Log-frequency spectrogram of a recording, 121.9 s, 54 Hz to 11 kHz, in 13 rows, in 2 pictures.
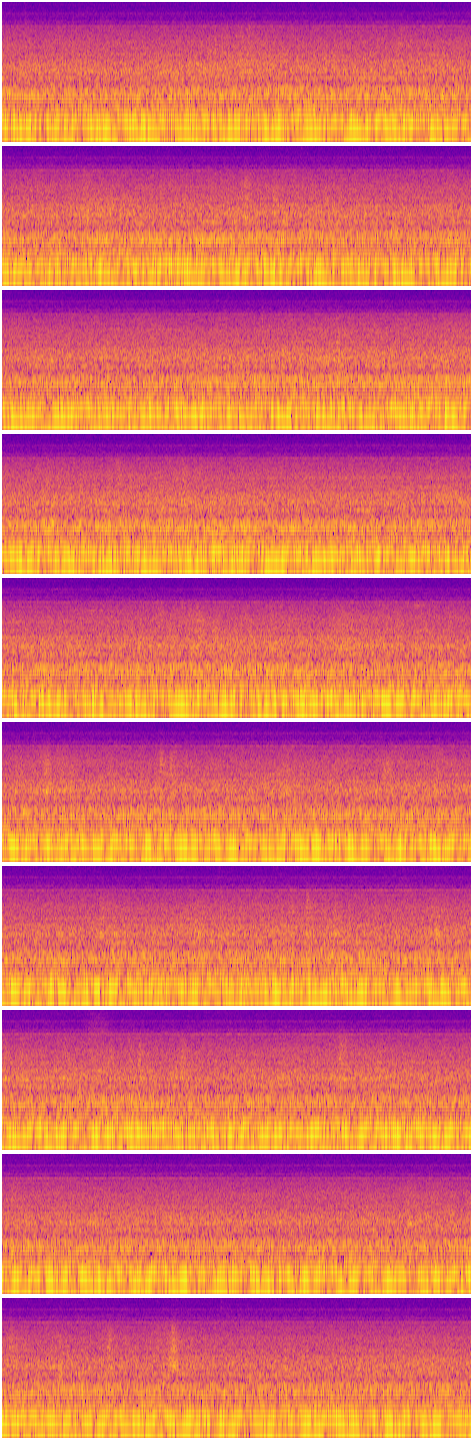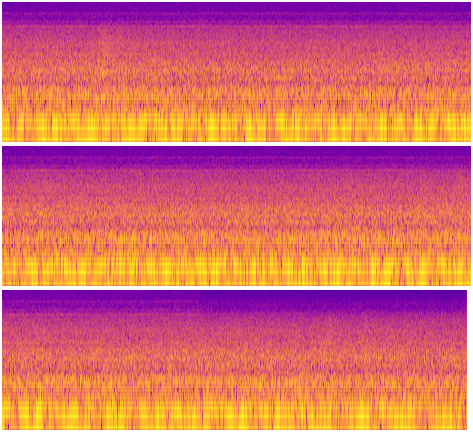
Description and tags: Room Tone Office Industrial Ambience 06
Tone, Indoors, Ambience, Office, Room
